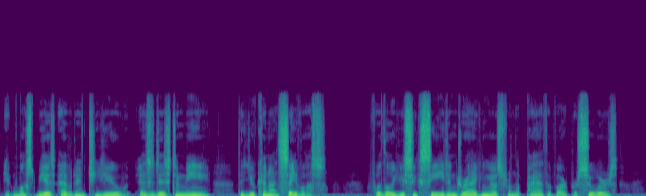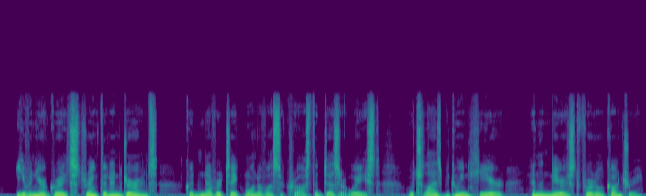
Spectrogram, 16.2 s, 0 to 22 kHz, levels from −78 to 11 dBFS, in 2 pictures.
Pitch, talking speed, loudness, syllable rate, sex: 115 Hz, 205 wpm, -18 LUFS, 5.8 syllables/s, male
